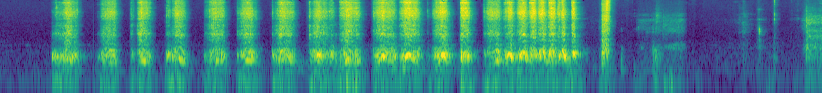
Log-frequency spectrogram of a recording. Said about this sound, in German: weil meine Mehldose sehr voll ist und dann streiche ich das hier durch so ein einfaches Sieb. Also ich hoffe, ihr könnt das hören. Ich nehme mal das, nehme mal das zweite Mikrofon, dann hört ihr es hoffentlich noch ein bisschen besser.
